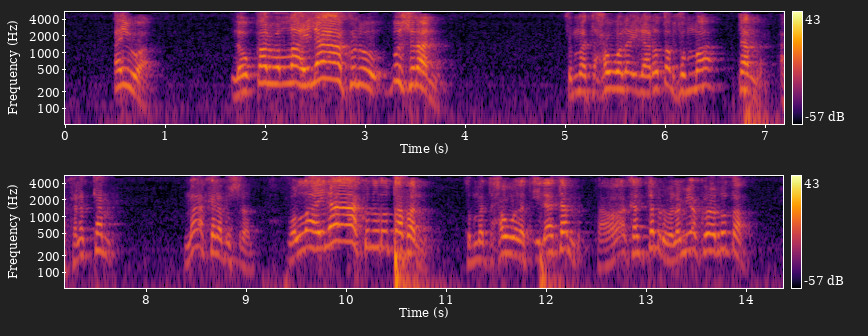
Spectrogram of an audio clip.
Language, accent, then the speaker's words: Arabic; Yemen; وإن كان العرف عندنا في اليمن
